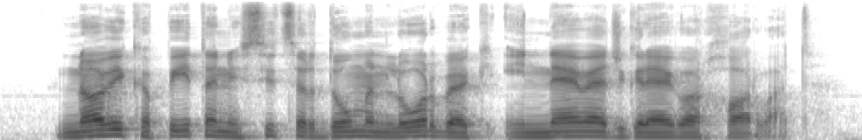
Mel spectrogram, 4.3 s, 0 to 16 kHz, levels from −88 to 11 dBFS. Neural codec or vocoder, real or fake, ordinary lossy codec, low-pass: none; real; none; 14.4 kHz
